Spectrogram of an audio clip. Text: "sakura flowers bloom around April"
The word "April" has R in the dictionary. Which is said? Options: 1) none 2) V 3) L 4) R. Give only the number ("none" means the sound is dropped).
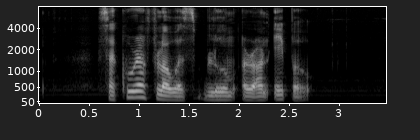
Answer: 1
